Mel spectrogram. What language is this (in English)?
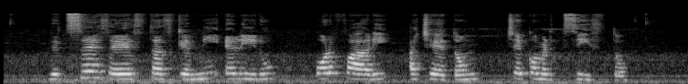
Esperanto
